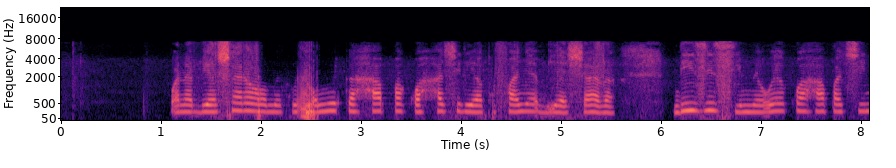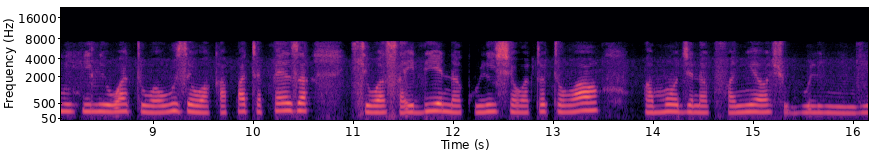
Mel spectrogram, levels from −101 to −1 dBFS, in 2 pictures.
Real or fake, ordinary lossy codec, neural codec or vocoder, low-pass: fake; MP3, 48 kbps; codec, 16 kHz, 8 kbps, FunCodec, trained on Chinese and English, 25 frames a second; 7.2 kHz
